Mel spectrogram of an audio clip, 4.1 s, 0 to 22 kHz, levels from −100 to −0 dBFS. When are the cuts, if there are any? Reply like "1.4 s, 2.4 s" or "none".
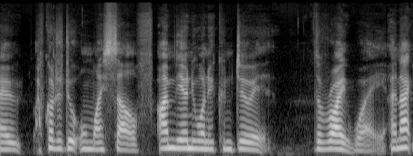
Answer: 1.5 s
